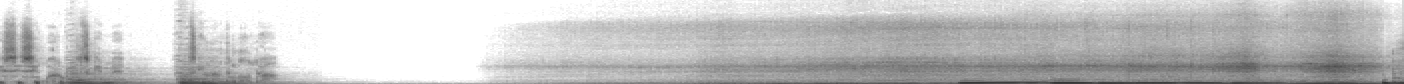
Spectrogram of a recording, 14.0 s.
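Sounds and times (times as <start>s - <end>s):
car engine and road noise: 4.8s - 14.0s
loud held tone shifting pitch: 5.3s - 14.0s.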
